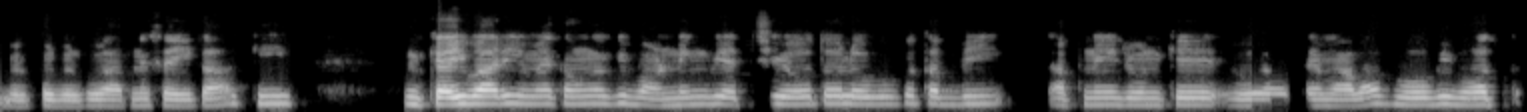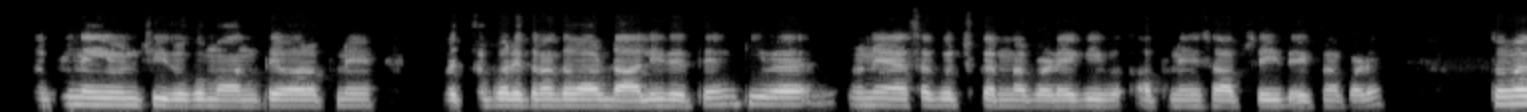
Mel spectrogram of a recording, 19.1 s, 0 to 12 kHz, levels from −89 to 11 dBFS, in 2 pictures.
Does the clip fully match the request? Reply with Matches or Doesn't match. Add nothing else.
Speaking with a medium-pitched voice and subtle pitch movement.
Doesn't match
